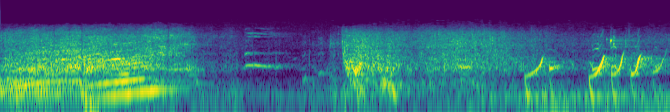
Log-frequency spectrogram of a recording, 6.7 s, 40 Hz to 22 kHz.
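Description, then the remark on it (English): A car engine revs up with a rising whine, then the car pulls away amid rushing road noise, with a few more quick revs as it shifts through gears and drives down about 3 miles to the bottom. “Everybody in the car, we'll drive down.”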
